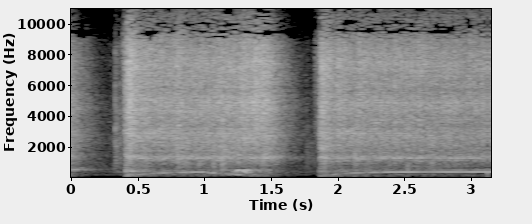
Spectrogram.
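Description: A coffee grinder grinds a coffee called the jingle blend, whirring loudly in two bursts. Its motor whine rises in pitch as it spins up, with a short pause between runs and no talking.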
